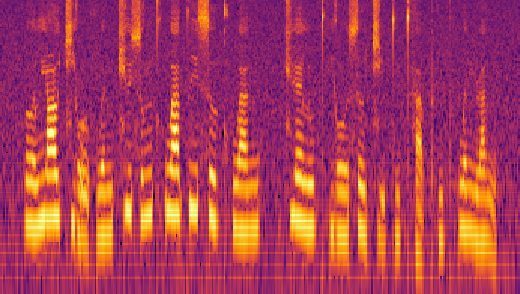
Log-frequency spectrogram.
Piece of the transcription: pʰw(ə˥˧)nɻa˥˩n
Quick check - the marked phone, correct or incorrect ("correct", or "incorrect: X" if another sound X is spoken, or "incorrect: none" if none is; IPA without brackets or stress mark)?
correct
